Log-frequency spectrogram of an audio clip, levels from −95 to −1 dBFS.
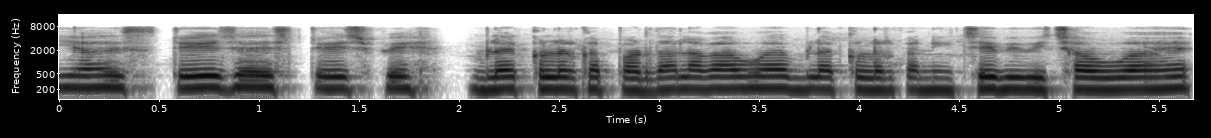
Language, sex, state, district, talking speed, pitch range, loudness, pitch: Hindi, female, Chhattisgarh, Bastar, 210 wpm, 200-215 Hz, -15 LUFS, 205 Hz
